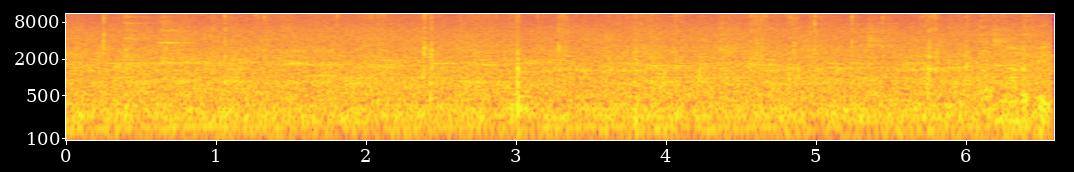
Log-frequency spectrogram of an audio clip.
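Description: Steady restaurant background noise, with a few light clicks of wooden chopsticks against a foam natto tub as the natto is stirred.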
